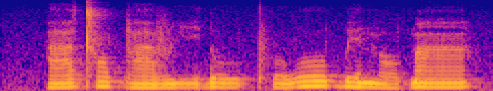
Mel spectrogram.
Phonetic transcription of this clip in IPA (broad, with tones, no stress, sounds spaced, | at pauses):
a˨˦ tʰ ɔ˦ b aː˨ β iː˨ ɗ uː˨ pʰ ʊ˨ w oː˦ ɓ ɪ˦ n ɔ˨ ɓ ã˦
